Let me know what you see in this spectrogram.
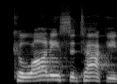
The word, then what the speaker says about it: Kalani Sitake: So, Jake, my first question to you is, unlike Scott Satterfield, your head coach, Kalani Sitake, did I pronounce that right? – You got it.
